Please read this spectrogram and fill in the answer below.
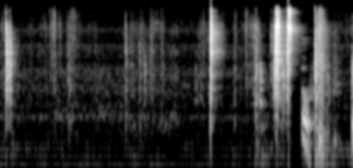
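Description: Painted disc magnets clicking against one another as they are moved and snapped together: one click right at the start, another about two and a half seconds in, then a quick cluster of clicks near the end.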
